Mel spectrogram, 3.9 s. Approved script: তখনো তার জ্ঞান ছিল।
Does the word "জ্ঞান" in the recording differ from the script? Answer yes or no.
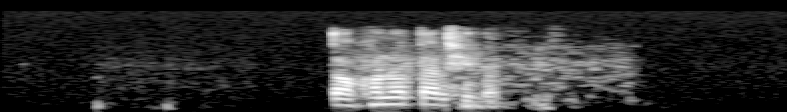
yes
